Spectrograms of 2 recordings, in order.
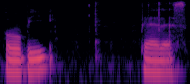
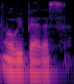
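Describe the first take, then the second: First: oviparous split into long pieces; slow dictation. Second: Said in the usual way. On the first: Shown as a demonstration. Teacher repeats the egg-layer term for students, very slowly. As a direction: pause inside oviparous, dragging it out.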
